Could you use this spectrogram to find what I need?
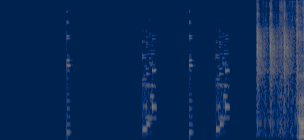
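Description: Short menu beeps sound one after another.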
